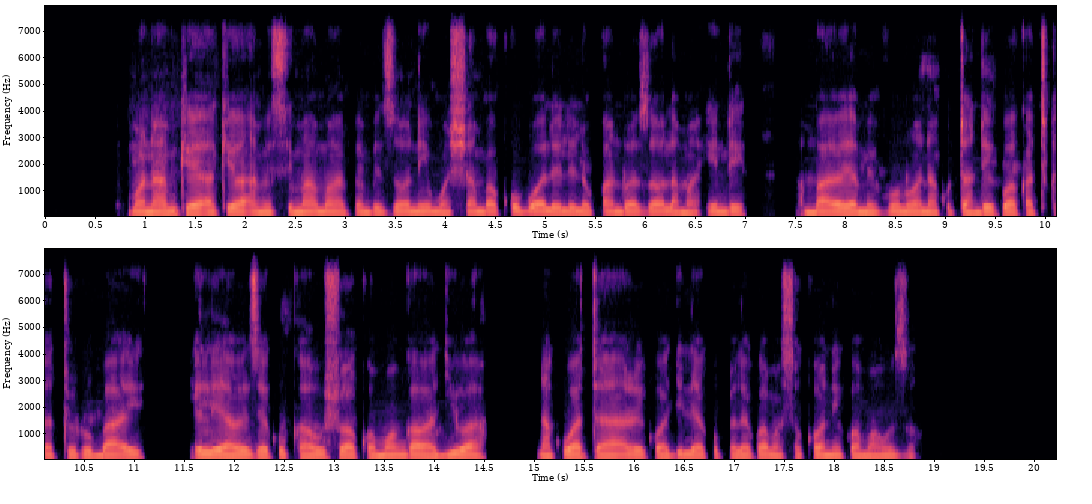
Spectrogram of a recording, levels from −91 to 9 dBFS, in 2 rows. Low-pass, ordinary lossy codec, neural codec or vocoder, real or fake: 7.2 kHz; Opus, 64 kbps; codec, 16 kHz, 16 kbps, FunCodec, trained on Chinese and English, 50 frames a second; fake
